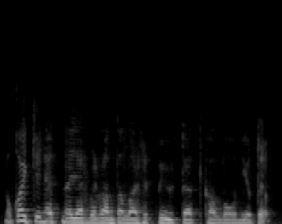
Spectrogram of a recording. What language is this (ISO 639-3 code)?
fin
